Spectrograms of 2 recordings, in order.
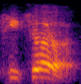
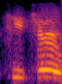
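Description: First: The word ends with an open 'ah' sound. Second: The word ends with an r-colored 'er' sound. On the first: "we say A on" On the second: "he only says it E-R"

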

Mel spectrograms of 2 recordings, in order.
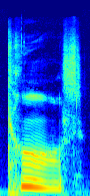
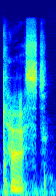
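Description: First: The vowel is a long broad A. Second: The vowel is a short flat A. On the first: "instead of cast" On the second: "using a short A for cast"

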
